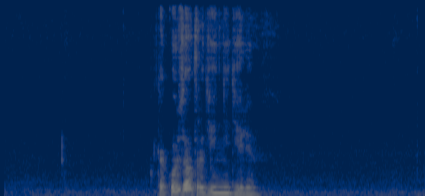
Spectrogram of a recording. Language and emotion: Russian, neutral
